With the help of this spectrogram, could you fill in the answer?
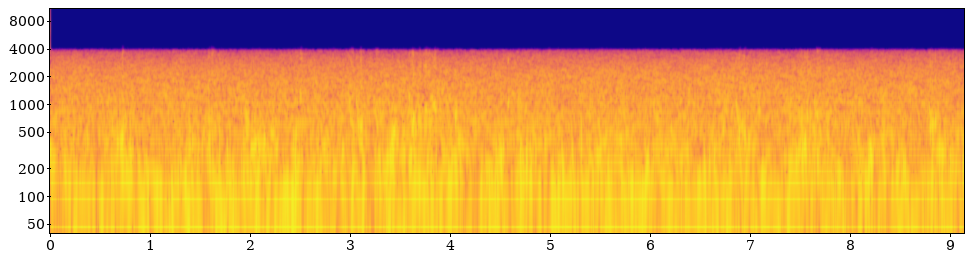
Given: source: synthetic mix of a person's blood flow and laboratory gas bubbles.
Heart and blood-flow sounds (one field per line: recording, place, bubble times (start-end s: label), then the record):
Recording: Doppler ultrasound of blood flow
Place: precordium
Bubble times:
0.10-0.40 s: bubbles
0.61-0.89 s: bubbles
1.21-1.82 s: bubbles
1.90-1.98 s: bubbles
2.11-2.19 s: bubbles
2.39-2.56 s: bubbles
2.59-2.64 s: bubbles
2.96-3.20 s: bubbles
3.23-3.46 s: bubbles
3.57-4.13 s: bubbles
4.34-4.85 s: bubbles
5.03-5.35 s: bubbles
5.44-5.62 s: bubbles
5.67-5.80 s: bubbles
5.90-6.07 s: bubbles
6.18-6.23 s: bubbles
6.51-6.68 s: bubbles
6.78-7.02 s: bubbles
7.05-7.12 s: bubbles
7.25-7.29 s: bubbles
7.44-7.90 s: bubbles
8.12-8.26 s: bubbles
8.31-8.39 s: bubbles
8.48-8.60 s: bubbles
8.75-9.15 s: bubbles
From the record:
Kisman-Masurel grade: 242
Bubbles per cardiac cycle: several, 3 to 8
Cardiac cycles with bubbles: 100%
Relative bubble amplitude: moderate (0.250 to 0.450)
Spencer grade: 3 (all of the cardiac periods contain showers or single bubble signals, but not dominating or overriding the cardiac motion signals)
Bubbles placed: anywhere in the cardiac cycle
